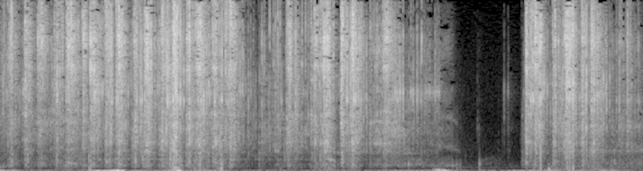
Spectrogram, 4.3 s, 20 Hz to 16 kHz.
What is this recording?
baby shaker
SonicSnaps, Germany, January2013, Essen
